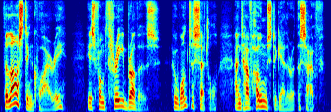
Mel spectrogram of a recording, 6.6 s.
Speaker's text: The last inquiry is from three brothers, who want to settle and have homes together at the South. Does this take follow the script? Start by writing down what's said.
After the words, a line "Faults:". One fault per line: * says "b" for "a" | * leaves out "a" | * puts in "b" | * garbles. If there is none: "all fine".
The last inquiry is from three brothers, who want to settle and have homes together at the South.
Faults:
all fine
